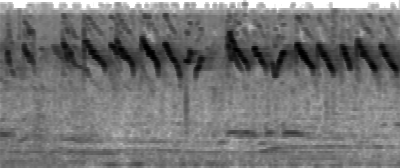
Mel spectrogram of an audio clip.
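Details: Oriental white-eye lure sound to attract wild white-eyes: evenly spaced, high, down-slurred tweets, roughly four per second, over a soft low rumble.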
